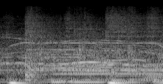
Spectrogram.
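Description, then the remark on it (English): A live crowd cheers and shouts continuously, with overlapping whoops and yells forming a dense, steady roar that swells briefly at a couple of moments. “You guys having fun out there, huh?”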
